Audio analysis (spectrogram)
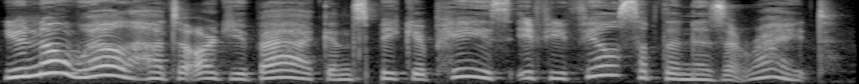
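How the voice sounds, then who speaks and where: High-voiced, animated bossy office woman, acted by a woman. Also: moderate pace. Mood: earnest, admiring. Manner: exasperated, assertive, frequent sighs. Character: bossy, blunt female executive assistant, guarded but earnest. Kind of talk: audio roleplay acting addressed to the listener.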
